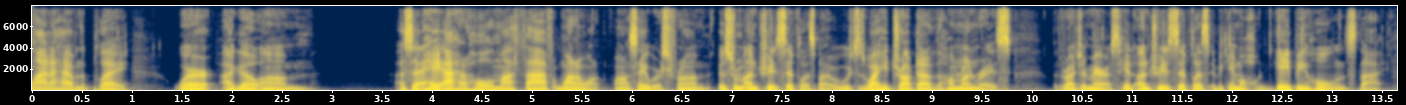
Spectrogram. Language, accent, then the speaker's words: English; Virginia, United States; accent: Texas; moved away as an adult; also born or lived in Manhattan, New York; I grew up in Virginia.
